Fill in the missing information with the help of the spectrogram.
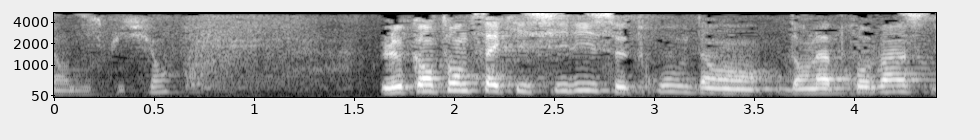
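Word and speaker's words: Saquisilí: Sakisili, ça s'écrit S-A-Q-U-I-S-I-L-I.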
